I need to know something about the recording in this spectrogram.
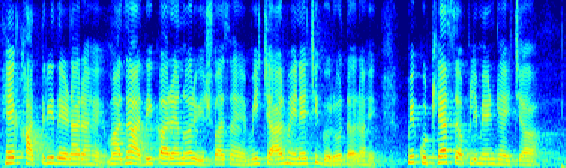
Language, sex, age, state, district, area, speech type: Marathi, female, 60+, Maharashtra, Pune, urban, read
